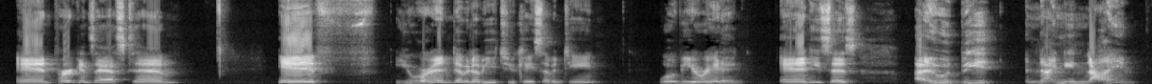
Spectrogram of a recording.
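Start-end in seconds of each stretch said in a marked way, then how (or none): 9.1-11.2 high-pitched, badly mangled broken English. Retell a backstage interview answer about a game rating, in a really bad English Ibushi impression. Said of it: "so it's my really bad English impression".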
